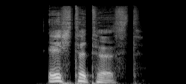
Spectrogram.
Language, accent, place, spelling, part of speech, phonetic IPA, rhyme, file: German, Germany, Berlin, ächtetest, verb, [ˈɛçtətəst], -ɛçtətəst, De-ächtetest.ogg
- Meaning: inflection of ächten: 1. second-person singular preterite 2. second-person singular subjunctive II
